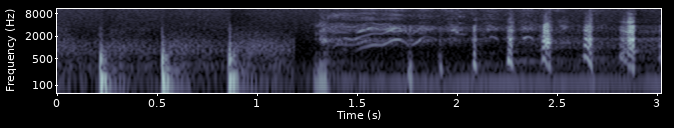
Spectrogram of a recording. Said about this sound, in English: He's going to crinkle up that cup real quick.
